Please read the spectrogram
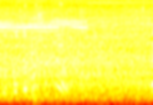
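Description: Faint voices of people talking a little way off over a steady hum of road traffic.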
